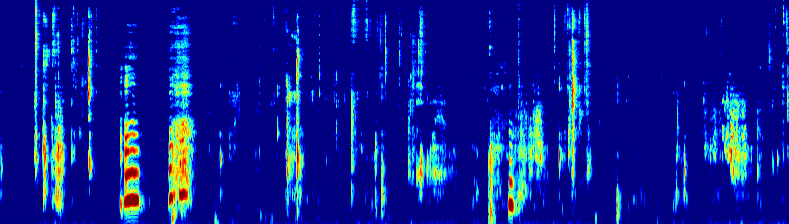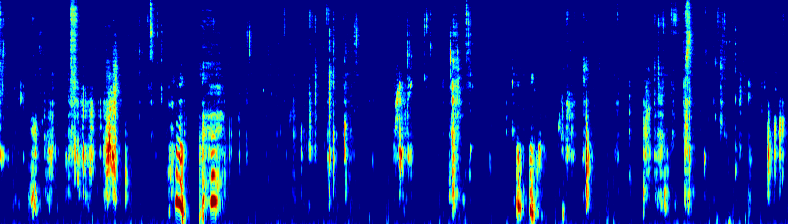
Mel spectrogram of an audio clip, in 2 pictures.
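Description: A person eating and chewing food, with many soft, wet smacks and clicks in an irregular rhythm, quiet throughout and without music.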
